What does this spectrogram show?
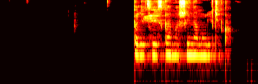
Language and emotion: Russian, neutral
